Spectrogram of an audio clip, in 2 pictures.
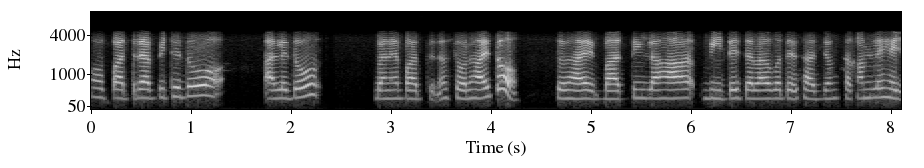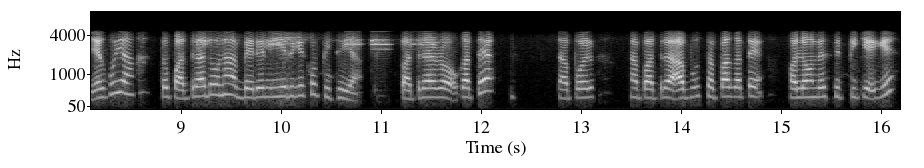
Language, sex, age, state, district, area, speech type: Santali, female, 18-30, West Bengal, Purba Bardhaman, rural, conversation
